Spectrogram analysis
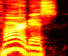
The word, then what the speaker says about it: Pardis: I think I like that Pardis. He said it quick and smooth. I'm sitting here like I'm in paradise.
